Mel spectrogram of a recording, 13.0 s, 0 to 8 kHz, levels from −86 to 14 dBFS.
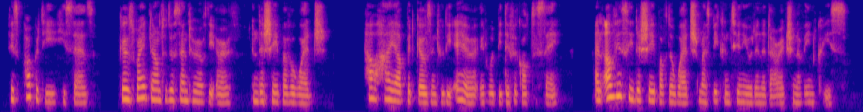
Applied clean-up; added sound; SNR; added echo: none; none; none; none.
